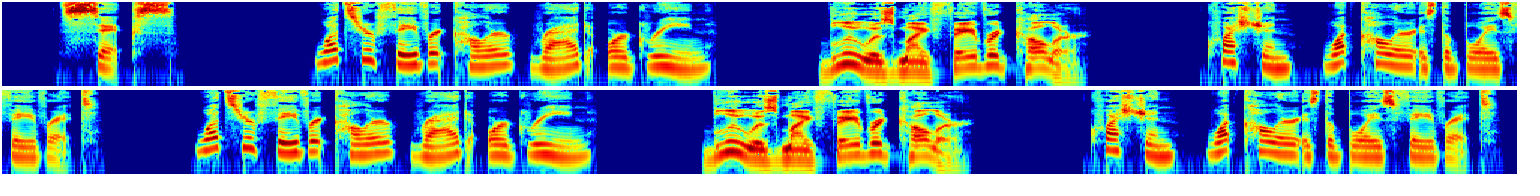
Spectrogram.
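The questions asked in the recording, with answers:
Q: Question, what color is the boy's favorite?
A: Blue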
